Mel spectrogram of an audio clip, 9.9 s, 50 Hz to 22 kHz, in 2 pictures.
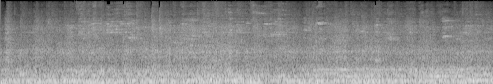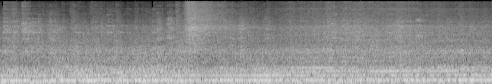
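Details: Mercedes-Benz OF-1721 Bluetec 5 diesel urban bus, Mascarello GranVia Midi body, built 2021, onboard: steady low growl under the diesel drone, climbing in pitch as the bus gathers speed, a growling (roncando) differential.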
